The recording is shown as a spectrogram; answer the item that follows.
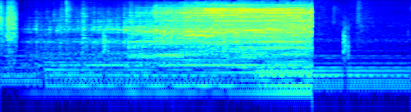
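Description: Coffee machine pumping coffee into a metal travel mug: a steady pump hum under a hiss that grows louder, cutting off suddenly about three seconds in. Background music plays throughout.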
